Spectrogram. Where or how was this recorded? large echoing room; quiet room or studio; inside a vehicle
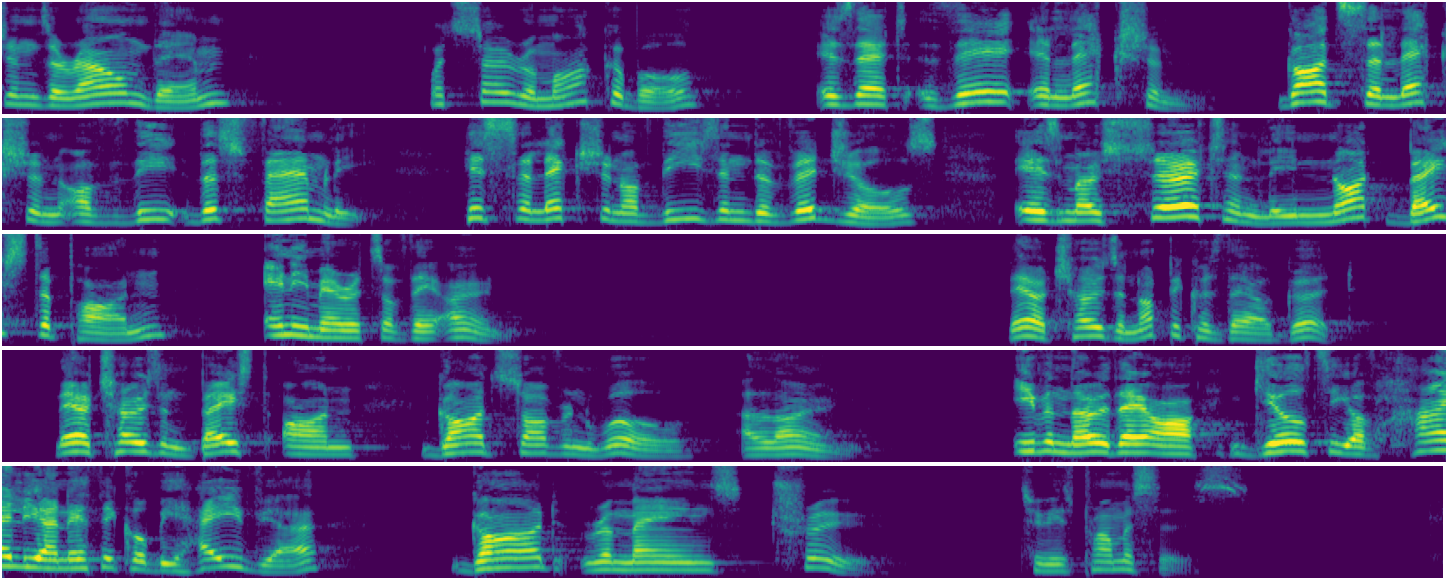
large echoing room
